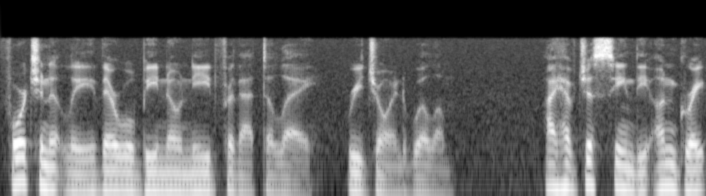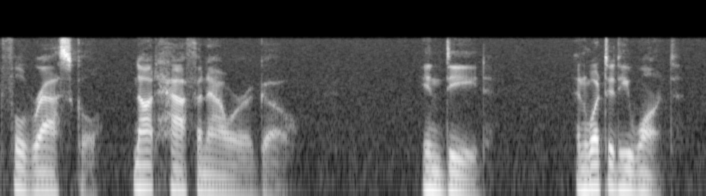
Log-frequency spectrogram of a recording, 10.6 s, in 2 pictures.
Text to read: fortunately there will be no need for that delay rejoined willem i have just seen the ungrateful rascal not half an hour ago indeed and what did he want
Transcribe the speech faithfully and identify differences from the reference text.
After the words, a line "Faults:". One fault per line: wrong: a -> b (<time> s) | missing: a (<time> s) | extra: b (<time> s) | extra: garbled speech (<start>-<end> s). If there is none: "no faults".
fortunately there will be no need for that delay rejoined willem i have just seen the ungrateful rascal not half an hour ago indeed and what did he want
Faults:
no faults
